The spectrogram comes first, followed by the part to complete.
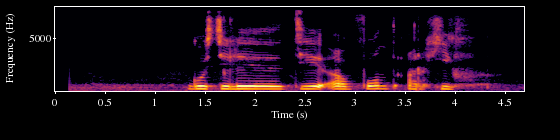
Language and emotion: Russian, neutral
